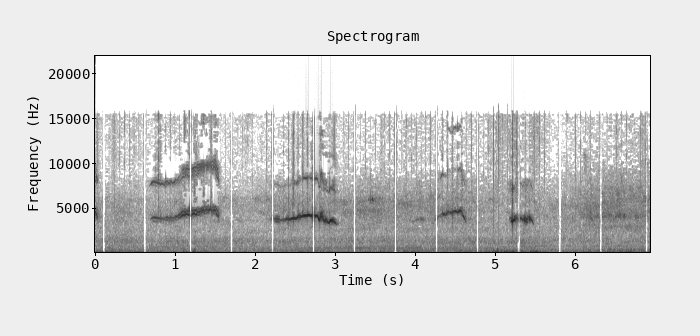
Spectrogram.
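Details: At a nest in Southwest Florida, captured by nest camera on 13 January 2024, 14:17, an eagle gives several scattered high, thin whistled notes, some short and clipped, over low wind rumble.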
